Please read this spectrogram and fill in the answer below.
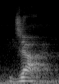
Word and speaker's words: tsar: তেমনি এক একটা অঞ্চলের যে প্রধান তাকে বলা হতো জার, TSAR। প্রোনাউন্সিয়েশনটা দেখে নিতে হবে, তার স্পেলিংটাও জানতে হবে, জার।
